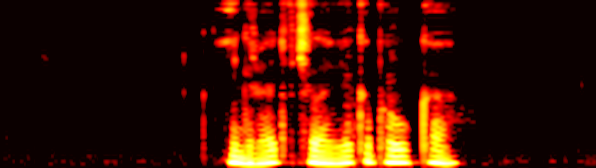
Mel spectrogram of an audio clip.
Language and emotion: Russian, neutral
